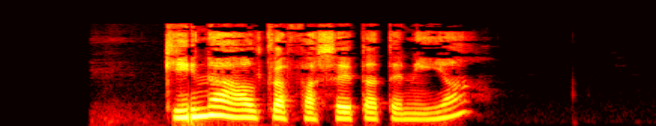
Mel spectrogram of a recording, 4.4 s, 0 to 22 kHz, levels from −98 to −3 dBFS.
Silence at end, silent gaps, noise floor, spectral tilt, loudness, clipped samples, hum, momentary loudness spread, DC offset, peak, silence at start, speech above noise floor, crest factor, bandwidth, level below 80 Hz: 1.25 s; none; -84 dBFS; -4 dB/octave; -17 LUFS; under 0.1%; none; 14 LU; under 0.1%; 0 dBFS; 1.1 s; 67 dB; 20 dB; 11.5 kHz; -56 dBFS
